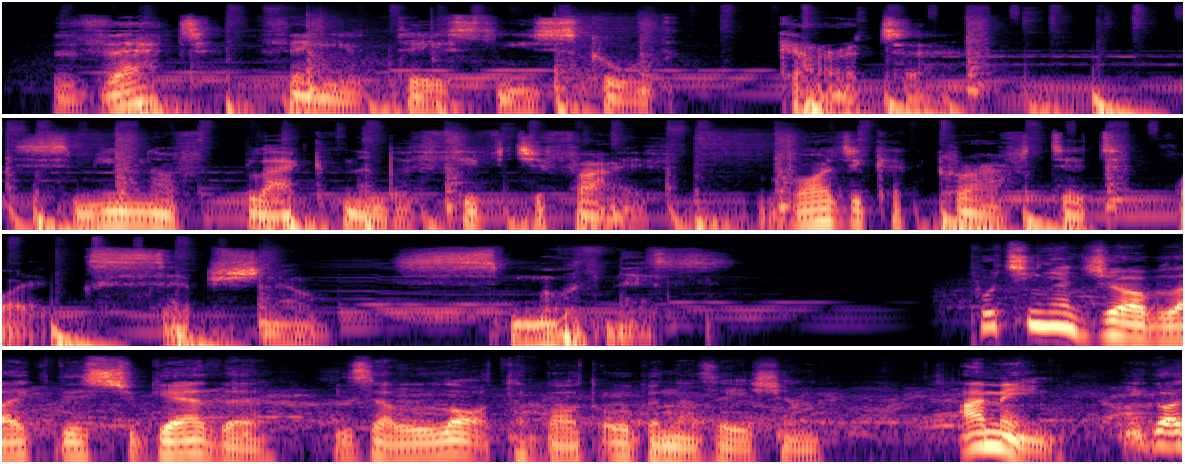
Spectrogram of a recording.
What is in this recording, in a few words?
male, Brazilian Portuguese, English with accent compilation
